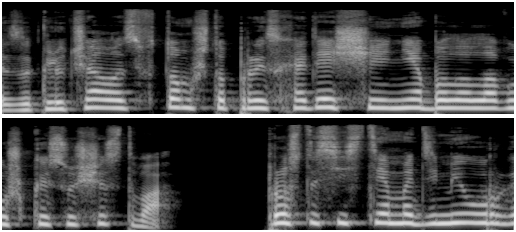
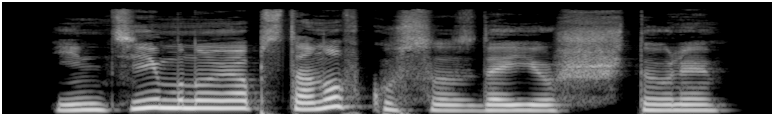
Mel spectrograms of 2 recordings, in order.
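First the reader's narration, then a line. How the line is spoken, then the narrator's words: Amused snort. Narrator (Russian): хмыкнул легионер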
